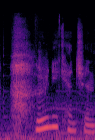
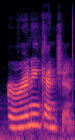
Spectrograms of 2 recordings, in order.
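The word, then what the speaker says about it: Rurouni Kenshin: oh say it again rooney kenshin rooney kenshin rooney kitchen there you go you have to trail you have to trail your r's that's why um so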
